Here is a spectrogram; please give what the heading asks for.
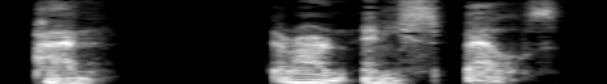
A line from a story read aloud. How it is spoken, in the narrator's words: she said, but so quietly that she hoped he wouldn't hear it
